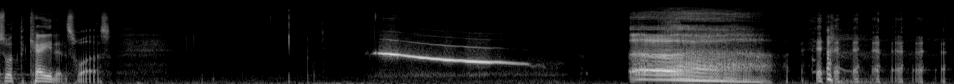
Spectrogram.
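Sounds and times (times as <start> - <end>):
speech: 0.0 - 1.4, 6.3 - 7.3, 8.2 - 9.3
voice imitating a descending whistle: 3.7 - 5.6
voice making a rough guttural growl: 6.3 - 7.8.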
